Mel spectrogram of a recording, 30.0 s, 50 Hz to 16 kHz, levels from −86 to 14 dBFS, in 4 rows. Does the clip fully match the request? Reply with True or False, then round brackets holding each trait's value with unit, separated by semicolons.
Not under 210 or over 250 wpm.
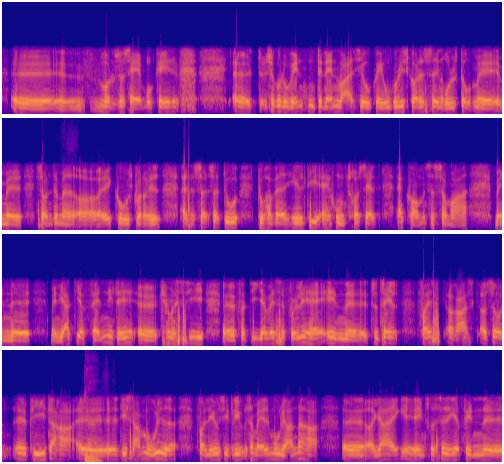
True (220 wpm)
